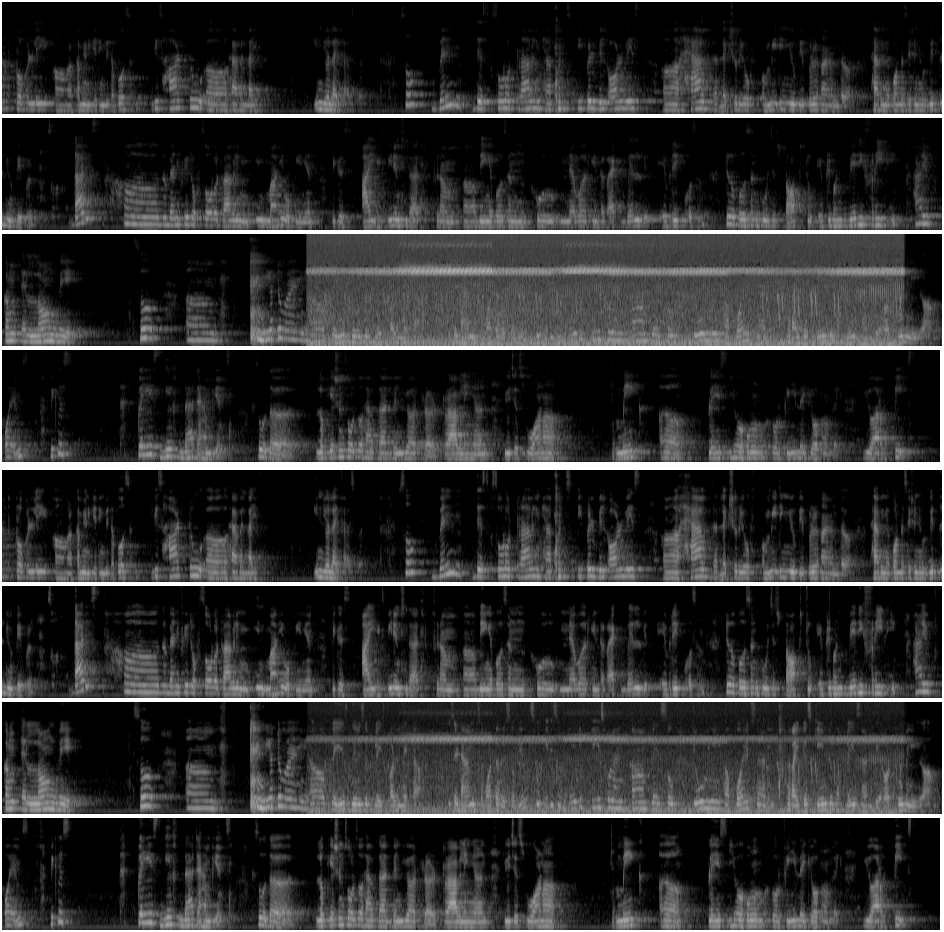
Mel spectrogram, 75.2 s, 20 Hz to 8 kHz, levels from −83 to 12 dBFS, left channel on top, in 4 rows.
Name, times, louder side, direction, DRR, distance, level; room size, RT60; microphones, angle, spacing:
voice 1, 0.0-5.1 6.2-7.0 8.1-8.3 8.6-12.8 13.2-17.0 17.4-19.4 20.2-25.0 25.4-25.7 26.0-27.2 27.5-32.9 33.3-36.7 37.0-37.4 37.6-39.0 40.4-40.7 41.3-42.1 42.6-46.0 46.5-56.9 57.2-57.7 58.8-60.8 61.5-62.2 62.7-67.5 68.6-69.1 69.5-70.0 70.5-73.1 73.6-74.5, right 3 dB, 55° right, 13 dB, 0.6 m, -33 dB
sound 1, 43.7-55.7, left 11 dB, 70° left, 0.3 m, -26 dB
17.5 x 7.6 x 5.5 m, 1.4 s
head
